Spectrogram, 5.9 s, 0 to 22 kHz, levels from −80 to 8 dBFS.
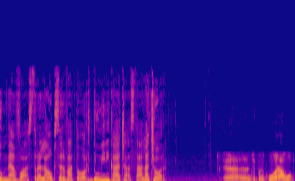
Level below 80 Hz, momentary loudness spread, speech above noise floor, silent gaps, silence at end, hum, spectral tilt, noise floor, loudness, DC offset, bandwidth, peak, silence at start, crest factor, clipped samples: -64 dBFS; 9 LU; 36 dB; none; 0.05 s; none; -5 dB/octave; -60 dBFS; -24 LUFS; under 0.1%; 14 kHz; -6 dBFS; 0 s; 18 dB; under 0.1%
